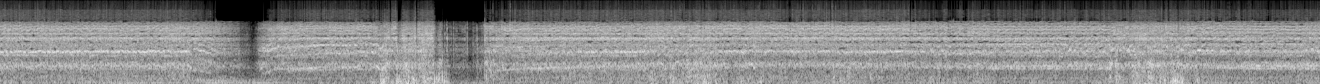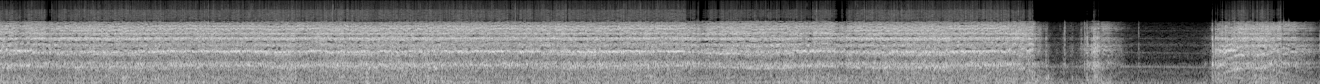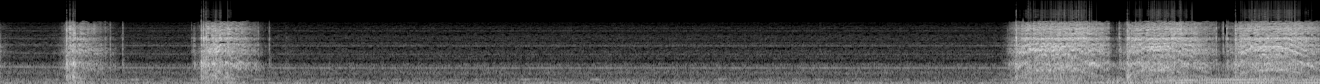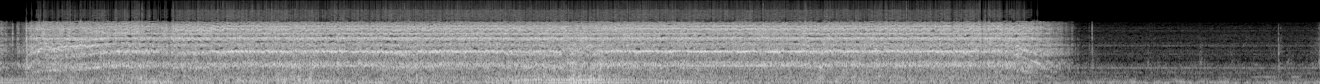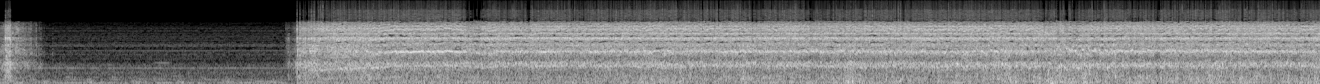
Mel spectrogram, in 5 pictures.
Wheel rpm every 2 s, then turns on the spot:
210, 120, 140, 220, 220, 210, 210, 220, 220, 220, 220, 160, 40, 20, 10, 0, 0, 0, 70, 80, 190, 230, 220, 230, 210, 10, 0, 10, 200, 230, 230, 220, 230.
26-28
